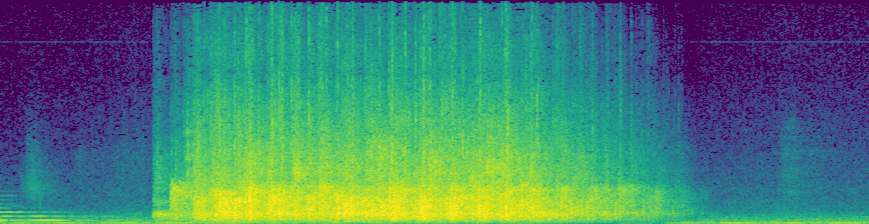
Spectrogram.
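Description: A final bowed-string note fades out, then an audience applauds, starting about a second and a half in, building and dying away near the end.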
